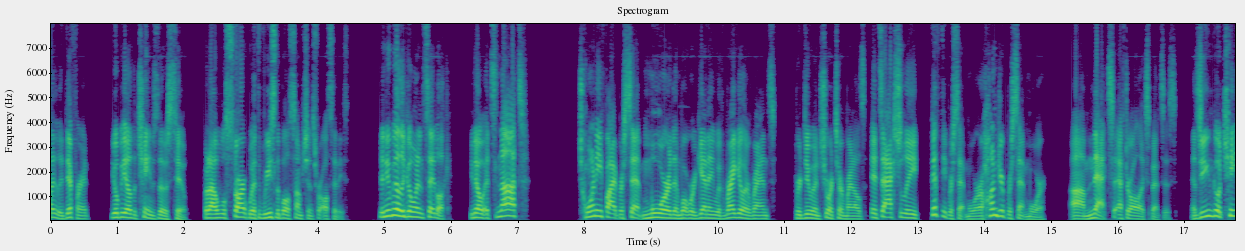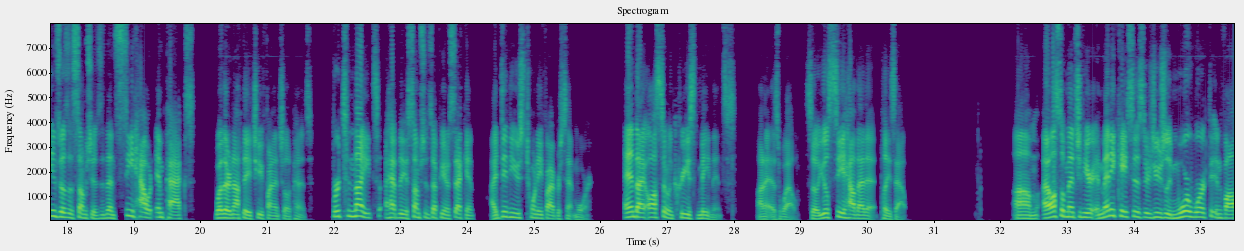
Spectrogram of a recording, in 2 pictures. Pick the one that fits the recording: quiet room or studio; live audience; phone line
live audience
